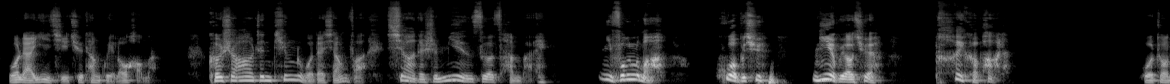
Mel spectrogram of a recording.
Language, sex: Chinese, male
